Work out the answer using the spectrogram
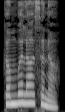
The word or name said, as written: ಕಂಬಳಾಸನ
